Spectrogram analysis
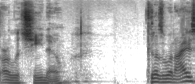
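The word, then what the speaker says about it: Arlecchino: recorded yesterday and today I pronounced her name arino the whole time I'm kind of surprised that nobody in the comments said anything about how her name is pronounced arcino cuz when I say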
